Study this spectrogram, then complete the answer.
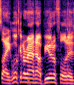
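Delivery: usual speaking voice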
